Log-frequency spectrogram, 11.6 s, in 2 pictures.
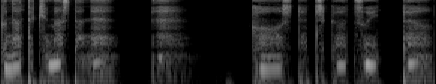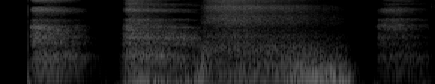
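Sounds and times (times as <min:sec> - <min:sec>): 
speech: 0:00.1 - 0:01.4, 0:03.5 - 0:05.0
breath blown close to the microphone: 0:07.5 - 0:10.6.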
